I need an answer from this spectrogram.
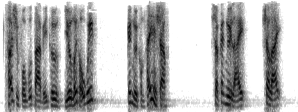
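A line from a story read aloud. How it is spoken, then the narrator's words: Worried, exasperated shout. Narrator (Vietnamese): Tri khách đạo sĩ của phái Võ Đan là Linh Hư lo lắng cho thương thế của thái sư phụ, không còn nhịn nổi nữa, quát lên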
